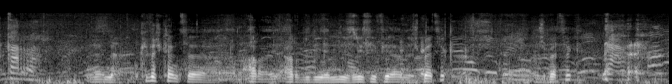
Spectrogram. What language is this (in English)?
Arabic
